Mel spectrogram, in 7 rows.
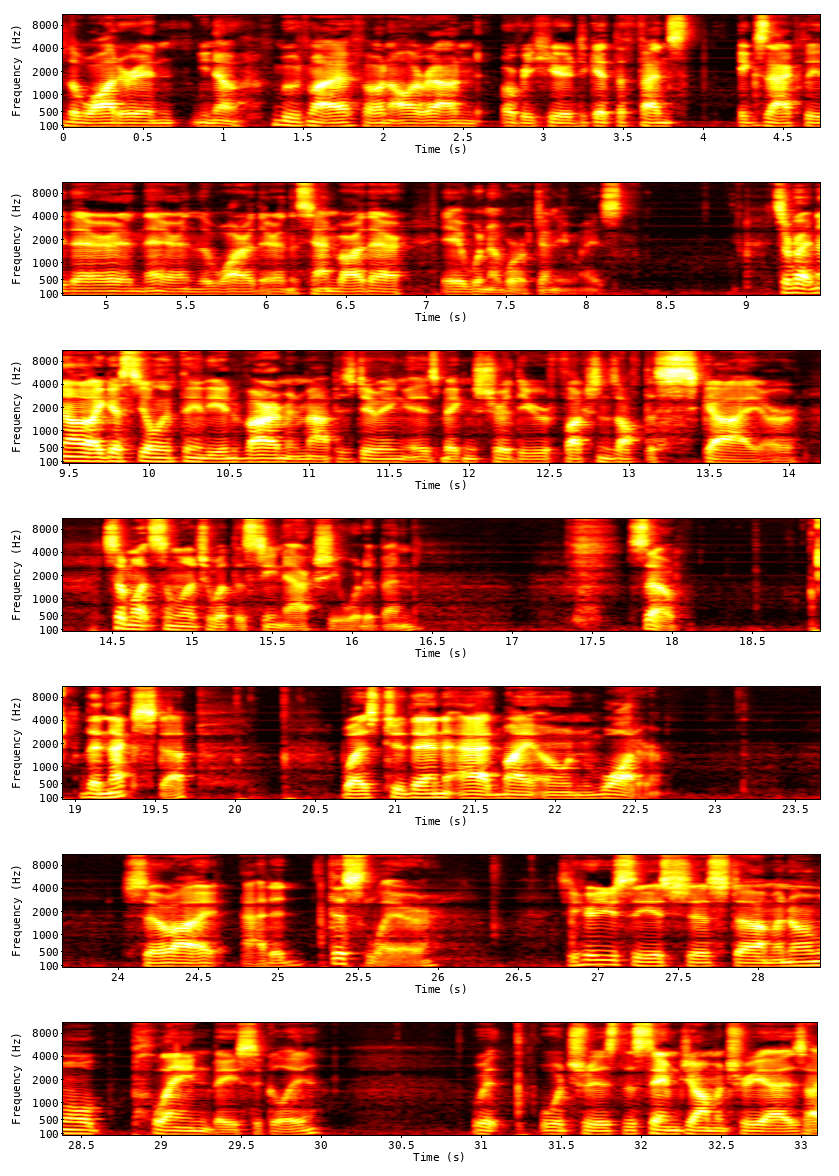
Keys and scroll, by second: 11.2-12.3 typing, 15.5 q, 18.8 0, 20.0 z, 20.3 z, 23.3 typing, 28.9 Tab, 31.4 Tab.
